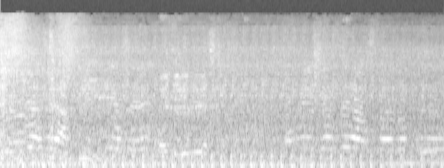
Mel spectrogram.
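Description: A vehicle engine running steadily nearby, a low rumble. Indistinct voices talk over it.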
